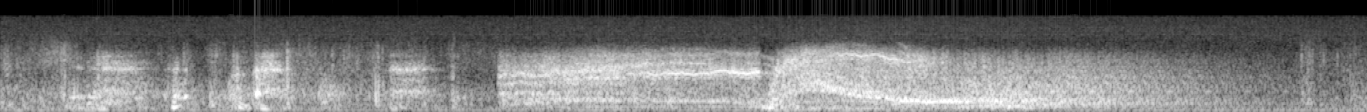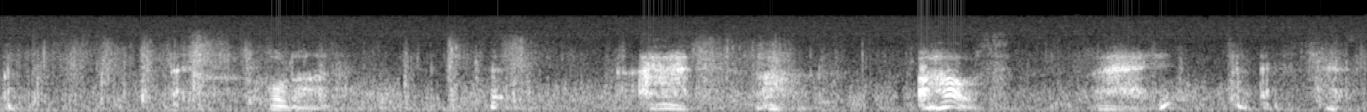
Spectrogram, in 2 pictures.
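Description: Leaves and brush rustle as people scramble over rocks.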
